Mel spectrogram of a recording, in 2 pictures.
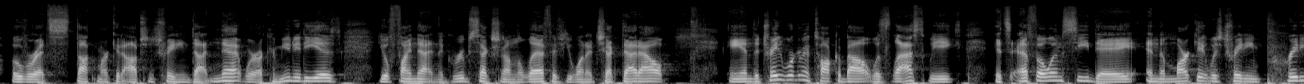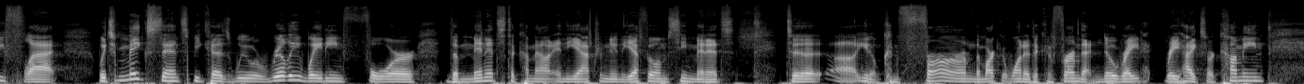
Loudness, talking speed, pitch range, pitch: -21 LUFS, 190 wpm, 125-150 Hz, 135 Hz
